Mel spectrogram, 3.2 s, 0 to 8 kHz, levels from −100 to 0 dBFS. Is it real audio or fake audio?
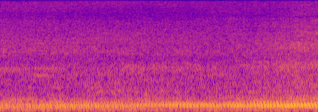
fake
